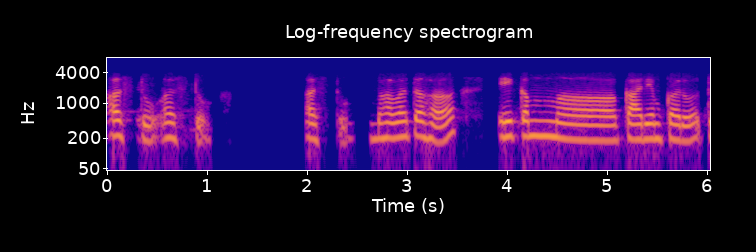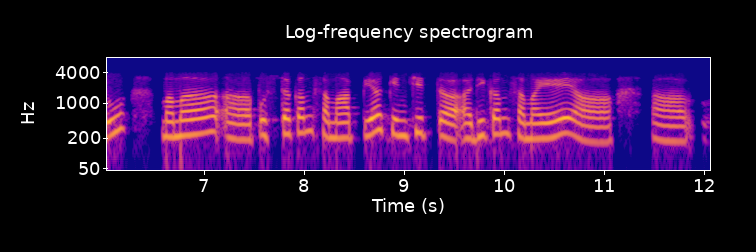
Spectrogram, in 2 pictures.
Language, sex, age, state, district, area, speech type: Sanskrit, female, 45-60, Karnataka, Belgaum, urban, conversation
